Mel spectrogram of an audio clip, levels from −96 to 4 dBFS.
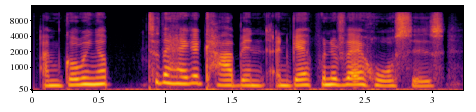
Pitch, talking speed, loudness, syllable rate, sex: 245 Hz, 240 wpm, -17 LUFS, 6.3 syllables/s, female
